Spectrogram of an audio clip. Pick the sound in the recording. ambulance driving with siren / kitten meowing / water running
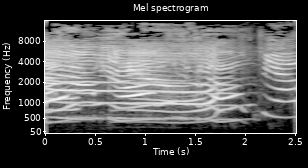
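kitten meowing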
